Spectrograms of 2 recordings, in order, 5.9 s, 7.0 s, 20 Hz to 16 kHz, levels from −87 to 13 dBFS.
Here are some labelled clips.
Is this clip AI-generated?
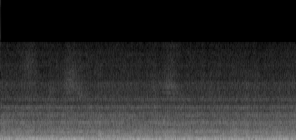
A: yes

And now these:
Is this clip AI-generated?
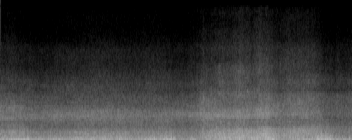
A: no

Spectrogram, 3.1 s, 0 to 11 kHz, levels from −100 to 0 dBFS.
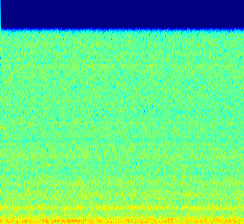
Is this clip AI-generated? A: yes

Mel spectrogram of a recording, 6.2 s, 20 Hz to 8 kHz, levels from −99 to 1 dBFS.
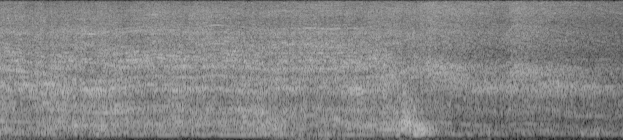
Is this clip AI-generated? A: no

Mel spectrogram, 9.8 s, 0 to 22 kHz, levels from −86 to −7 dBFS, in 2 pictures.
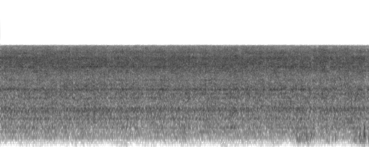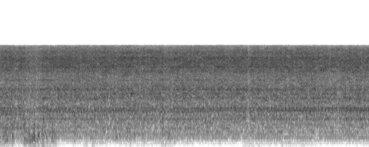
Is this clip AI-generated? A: yes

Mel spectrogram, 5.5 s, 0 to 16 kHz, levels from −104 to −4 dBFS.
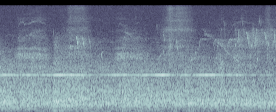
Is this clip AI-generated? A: no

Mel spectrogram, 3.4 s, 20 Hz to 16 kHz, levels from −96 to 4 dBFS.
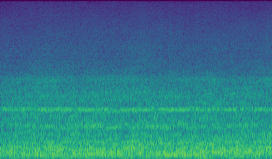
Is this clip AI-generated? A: yes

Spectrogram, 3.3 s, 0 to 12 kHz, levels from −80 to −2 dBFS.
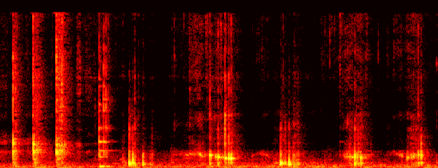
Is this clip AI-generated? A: no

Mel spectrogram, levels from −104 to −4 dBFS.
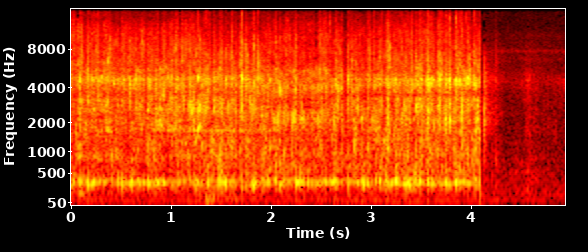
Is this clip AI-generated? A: no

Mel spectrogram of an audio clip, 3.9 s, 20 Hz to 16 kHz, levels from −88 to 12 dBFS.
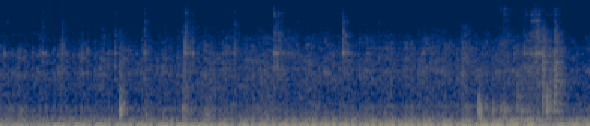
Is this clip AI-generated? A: no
